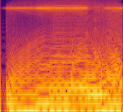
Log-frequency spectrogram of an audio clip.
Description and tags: bass brass
short clips of static, tones, and blips cropped down from raw binary data read as an audio stream. there's a little sequence marked as 'fanfare' that tends to pop up fairly often.
data, digital, electronic, glitch, harsh, lo-fi, noise, raw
